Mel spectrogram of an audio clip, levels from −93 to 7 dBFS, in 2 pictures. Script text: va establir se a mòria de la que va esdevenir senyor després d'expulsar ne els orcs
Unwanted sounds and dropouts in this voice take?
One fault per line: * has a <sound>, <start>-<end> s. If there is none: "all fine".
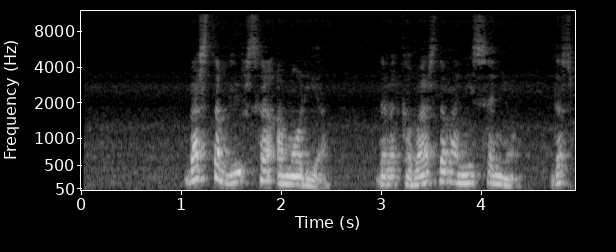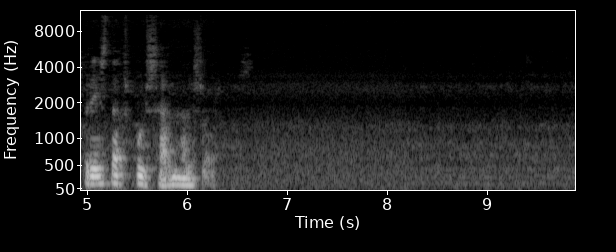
all fine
